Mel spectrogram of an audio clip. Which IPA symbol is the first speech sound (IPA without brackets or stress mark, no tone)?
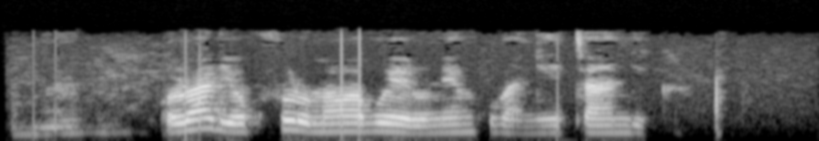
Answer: o̞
